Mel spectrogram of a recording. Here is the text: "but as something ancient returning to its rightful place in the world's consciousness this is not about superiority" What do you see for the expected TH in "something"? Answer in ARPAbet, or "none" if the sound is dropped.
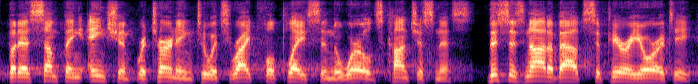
TH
